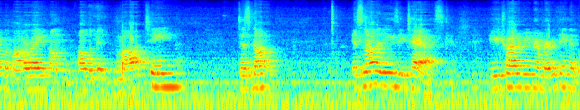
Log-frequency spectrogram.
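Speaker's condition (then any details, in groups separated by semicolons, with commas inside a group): No condition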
